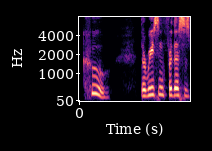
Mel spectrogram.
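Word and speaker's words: 九: another number number nine in japan the number nine is pronounced ku the reason for this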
